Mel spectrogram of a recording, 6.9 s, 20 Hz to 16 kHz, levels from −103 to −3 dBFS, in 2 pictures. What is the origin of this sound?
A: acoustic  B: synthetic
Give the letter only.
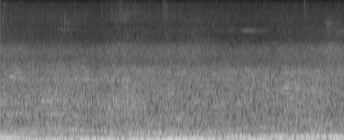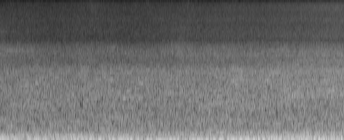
A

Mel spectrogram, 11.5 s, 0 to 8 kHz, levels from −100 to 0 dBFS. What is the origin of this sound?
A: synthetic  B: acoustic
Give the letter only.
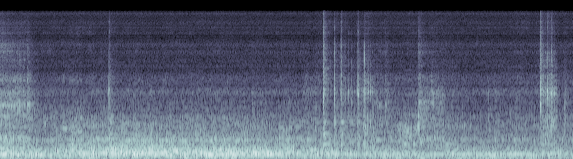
A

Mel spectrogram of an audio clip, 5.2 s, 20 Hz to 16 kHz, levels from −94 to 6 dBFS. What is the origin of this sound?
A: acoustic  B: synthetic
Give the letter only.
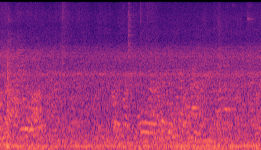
A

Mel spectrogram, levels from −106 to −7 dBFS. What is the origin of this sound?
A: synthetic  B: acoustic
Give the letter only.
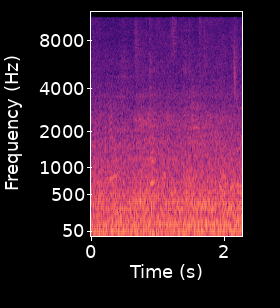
B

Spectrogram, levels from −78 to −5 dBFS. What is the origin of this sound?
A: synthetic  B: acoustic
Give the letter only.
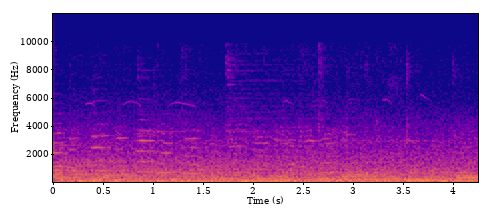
B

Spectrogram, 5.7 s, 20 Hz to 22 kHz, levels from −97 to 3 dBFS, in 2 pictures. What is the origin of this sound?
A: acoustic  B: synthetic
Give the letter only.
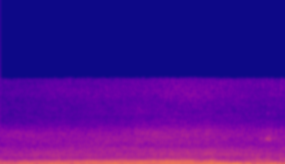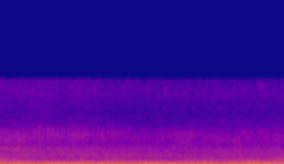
A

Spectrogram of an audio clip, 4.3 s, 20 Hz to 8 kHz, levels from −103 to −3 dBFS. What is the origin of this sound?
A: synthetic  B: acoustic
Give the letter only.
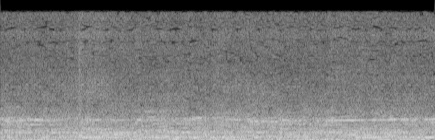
A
